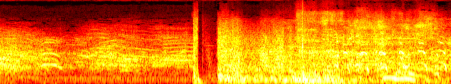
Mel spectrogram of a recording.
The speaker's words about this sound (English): And it's a huge explosion.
